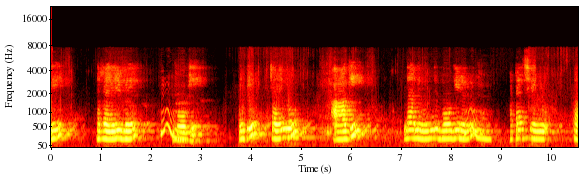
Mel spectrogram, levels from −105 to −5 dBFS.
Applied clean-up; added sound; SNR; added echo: neural separator model SepFormer DNS4.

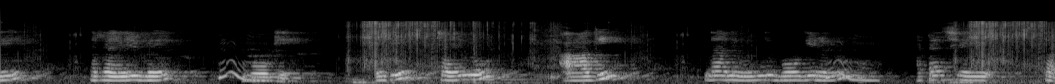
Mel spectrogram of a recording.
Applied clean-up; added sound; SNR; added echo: none; Chewing, mastication; 12 dB; reverberation time 1.0 s.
